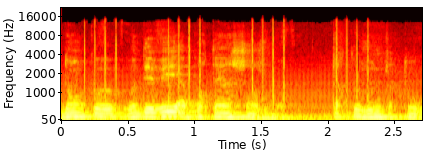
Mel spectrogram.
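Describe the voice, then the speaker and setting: Amid audible room echo and noticeable background noise, a man speaks at a fairly quick pace. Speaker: political activist. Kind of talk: TV interview. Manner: soft-spoken.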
